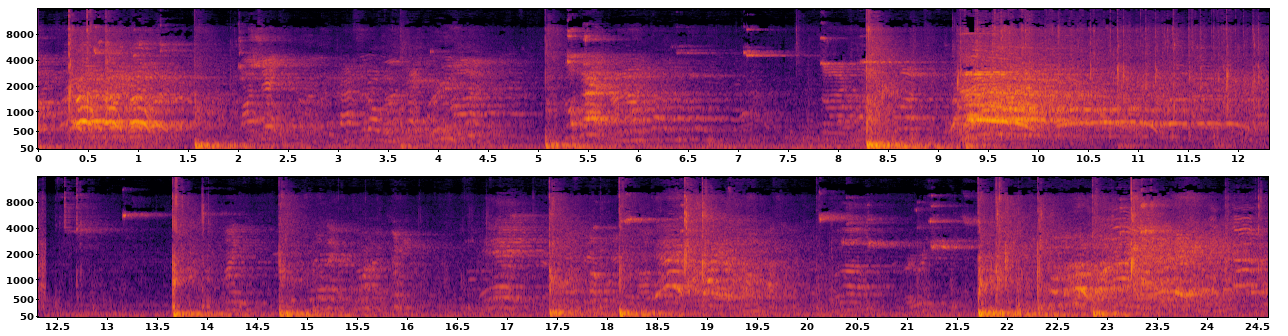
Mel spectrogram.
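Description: A volleyball being struck again and again during rallies, each hit a sharp smack echoing around a large gym, with players and spectators shouting in between.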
